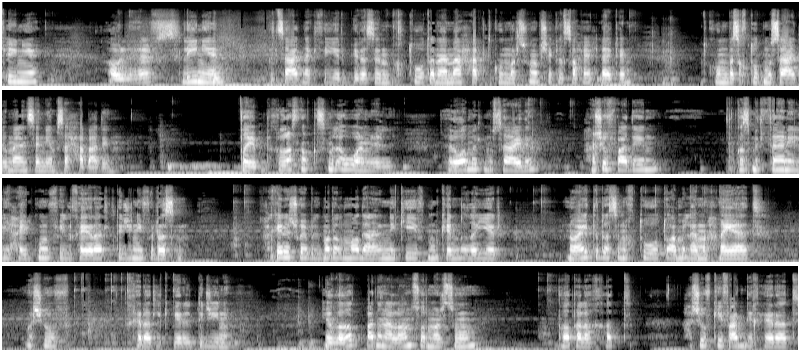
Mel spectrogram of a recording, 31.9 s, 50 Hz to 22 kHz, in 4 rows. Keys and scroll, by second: 4.8 Escape, 6.5 Delete, 26.8 Escape.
